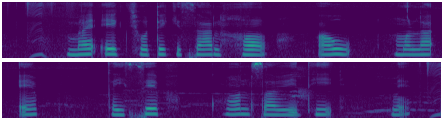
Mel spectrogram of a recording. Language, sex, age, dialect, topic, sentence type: Chhattisgarhi, female, 18-24, Northern/Bhandar, agriculture, question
